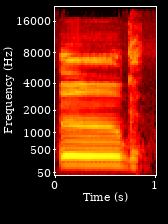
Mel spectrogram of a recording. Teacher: आपका जो back of the tongue है ये जाके सॉफ्ट पैलेट को टच करती है और उससे ये पैदा होता है, और इसीलिए सॉफ्ट पैलेट को हम वीलम भी कहते हैं, VELUM, वीलम। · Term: एंगमा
